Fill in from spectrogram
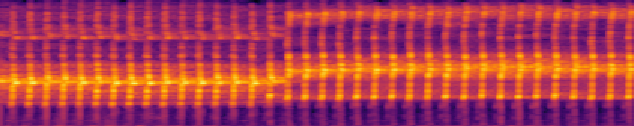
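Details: Lovebird kept as a master singer pouring out a rapid buzzy rattling trill that steps slightly higher in pitch partway through and carries on without a break.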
